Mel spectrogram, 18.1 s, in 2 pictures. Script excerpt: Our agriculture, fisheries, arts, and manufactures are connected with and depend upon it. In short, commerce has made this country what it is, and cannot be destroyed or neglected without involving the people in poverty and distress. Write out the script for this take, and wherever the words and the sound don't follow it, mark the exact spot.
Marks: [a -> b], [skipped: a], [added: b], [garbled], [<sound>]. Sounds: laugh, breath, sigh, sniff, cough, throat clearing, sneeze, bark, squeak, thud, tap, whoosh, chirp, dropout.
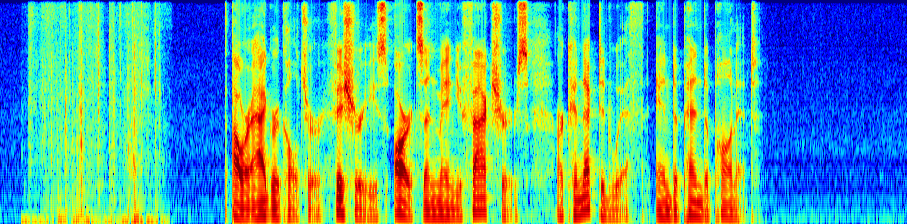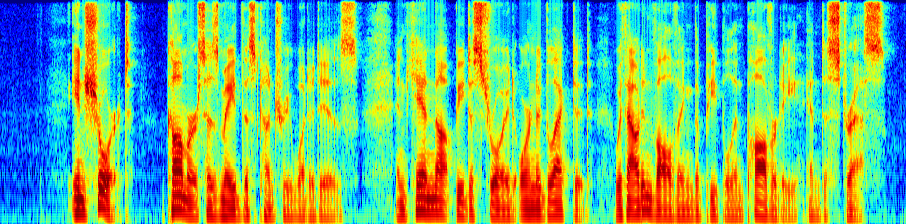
[tap] Our agriculture, fisheries, arts, and manufactures are connected with and depend upon it. In short, commerce has made this country what it is, and cannot be destroyed or neglected without involving the people in poverty and distress.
